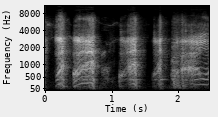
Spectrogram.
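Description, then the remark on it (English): A person imitates an animal growl, making five short, raspy vocal bursts in a quick uneven series, fairly loud, with no other sounds around them. “He steps towards you, growing a little. And growling a little.”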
